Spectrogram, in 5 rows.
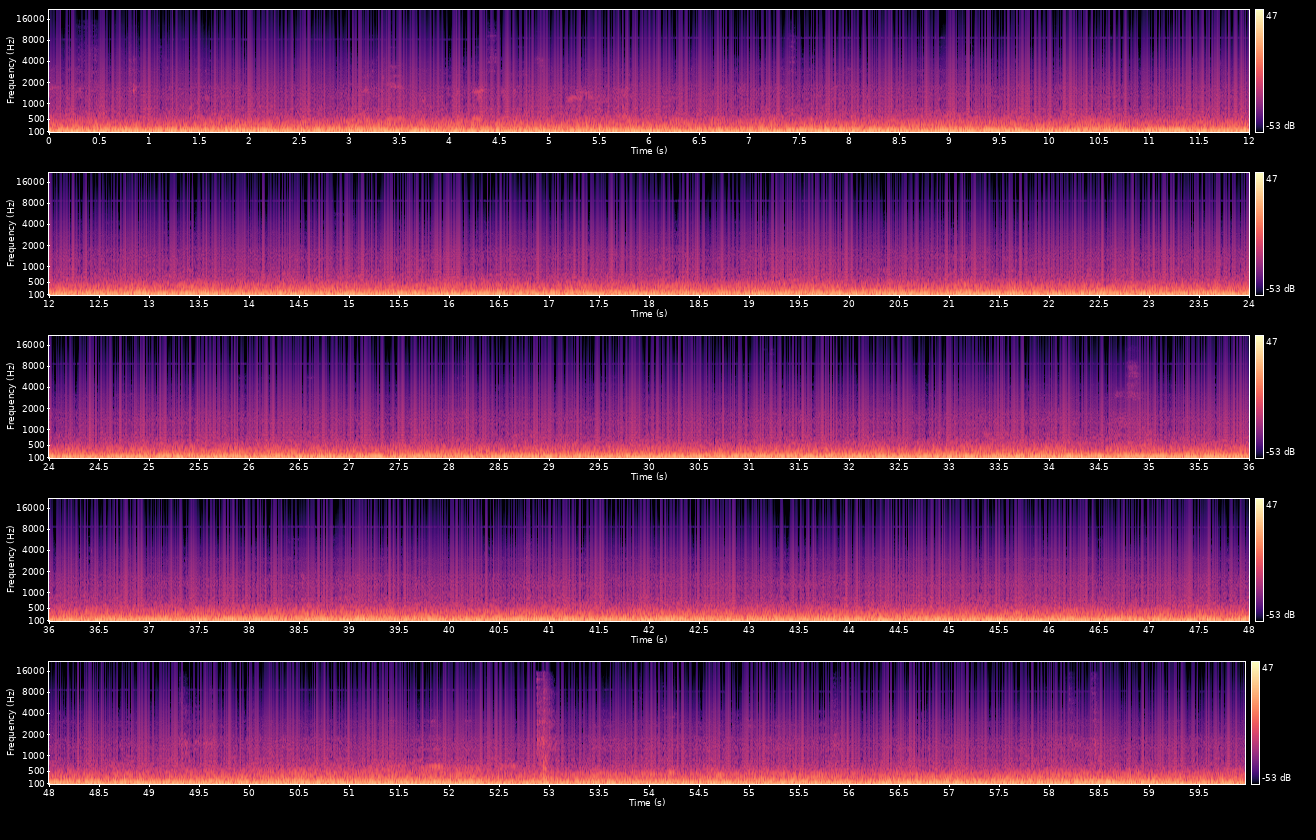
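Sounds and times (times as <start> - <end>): high-speed train rumbling: 0.0 - 59.9.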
